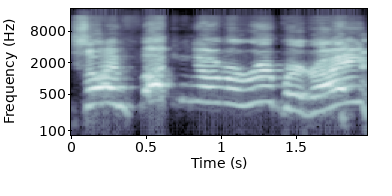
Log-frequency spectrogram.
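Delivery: very high-pitched, loud yell. Mocking how a man talked in his confessional near camp, imitating someone yelling. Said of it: "I feel like he's yelling".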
